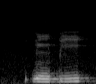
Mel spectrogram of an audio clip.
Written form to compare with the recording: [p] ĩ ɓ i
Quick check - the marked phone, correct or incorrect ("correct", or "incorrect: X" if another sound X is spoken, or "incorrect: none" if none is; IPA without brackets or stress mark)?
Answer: incorrect: ɓ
